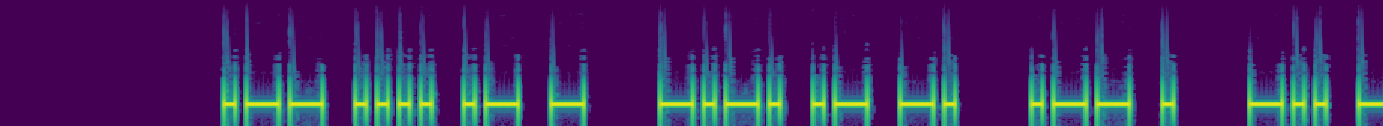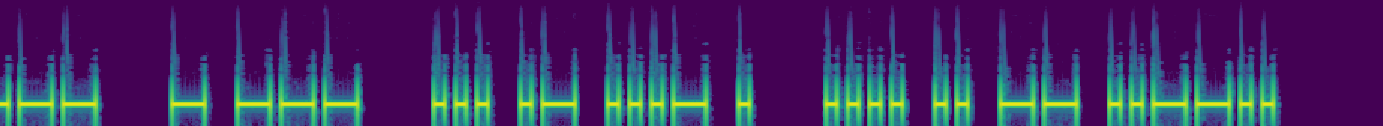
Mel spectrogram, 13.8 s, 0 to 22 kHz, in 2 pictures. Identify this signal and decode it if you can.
Morse code, heard as a keyed tone, about 22 wpm, 700 Hz. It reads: WHAT CAN WE DO TO SAVE HIM?
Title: Sentences from Top 1100 Words 22wpm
